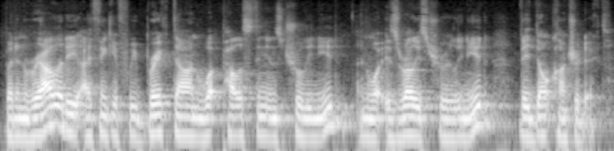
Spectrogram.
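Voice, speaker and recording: A man's voice: fairly low pitch, fairly quick, dark tone. A male activist in a panel discussion, speaking in a composed way with long, full sentences. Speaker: rights activist. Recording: faint background music.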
